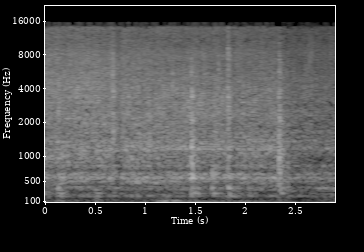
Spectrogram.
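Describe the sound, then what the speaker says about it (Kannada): Onions and turmeric sizzling in hot oil in a home kitchen pan, a steady bright frying hiss broken by several sharp scraping stirs, close and alone without talk. "ಎಣ್ಣೆ ಕಾದಿದೆ. ಸ್ವಲ್ಪ ಈರುಳ್ಳಿ ಹಾಕ್ತಾಯಿದ್ದೀನಿ."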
